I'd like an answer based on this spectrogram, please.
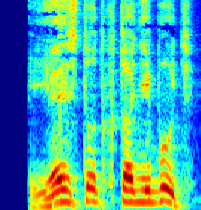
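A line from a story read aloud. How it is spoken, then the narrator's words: Shout. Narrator (Russian): крикнул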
